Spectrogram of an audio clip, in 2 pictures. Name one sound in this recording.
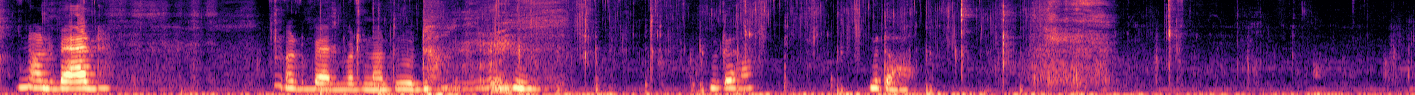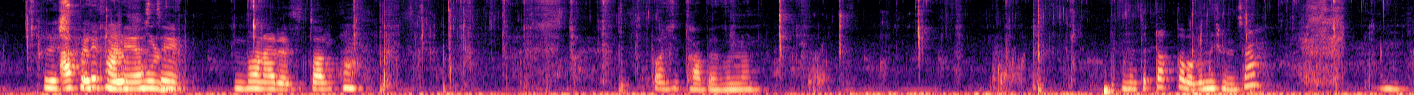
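Food squelches and smacks as young women chew close to a microphone.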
